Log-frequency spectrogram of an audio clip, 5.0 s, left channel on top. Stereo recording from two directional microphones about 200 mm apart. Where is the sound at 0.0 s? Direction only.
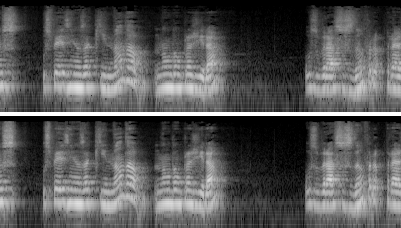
30° right (ahead or behind).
